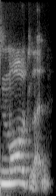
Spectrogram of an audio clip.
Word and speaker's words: Magdalen: college at oxford and it's spelt magdalene like you know mary magdalene of the bible but it's pronounced maudlin by anybody who knows how to pronounce it it's just an example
